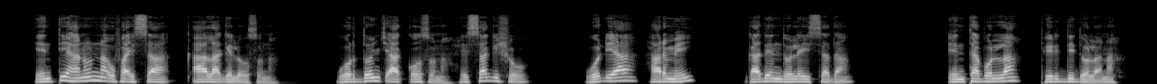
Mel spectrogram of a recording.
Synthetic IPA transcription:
ʔɪnt̪ːɪhɐnɔnːɐʊfɐjsːaːkʼaːlaɡɛlo̞ːsɔnɐ̰ | wɔɾd̪ːɔnt͡ʃʼaːkʼːo̞ːsɔnɐ̰hɛsːɐɡɪʃɔ | wʔɔɗɪjaːhɐɾmɛj | ɡɐd̪ɛnd̪ɔlɛjsːɐd̪ɐ | ʔɪnt̪ːɐbɔlːɐpɪɾd̪ɪd̪ɔlɐnɐ

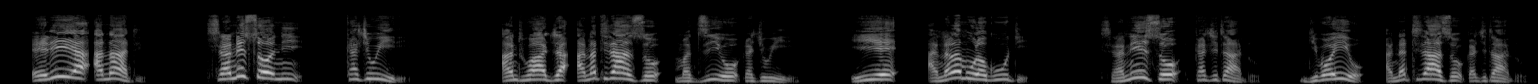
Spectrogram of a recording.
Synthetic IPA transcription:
ɛlijaʔanaːti | tʰiɾanisɔni | kat͡ʃiwiːɾḭ | antʰuad͡ʒaʔanatʰitans̬ɔmad͡ziwɔkat͡ʃiwḭːɾḭ | ijɛ | a̰nalamulak̬utḭ | tʰiɾanisɔkat͡ʃita̰ːtu | ndipɔiwɔ | anatʰitansɔkat͡ʃitaːtu

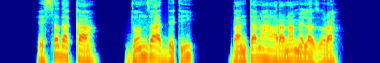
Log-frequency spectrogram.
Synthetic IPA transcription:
hɛsːɐd̪ɐkːɐ | d̪ɔnzɐːd̪ːɛt̪ɪ | bɐnt̪ːɐnɐhaːɾɐnɐmɛlɐzɔɾɐ

